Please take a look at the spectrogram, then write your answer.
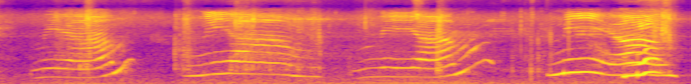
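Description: A cat meows repeatedly in drawn-out, rising cries, four separate calls close by, with faint background noise between them.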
